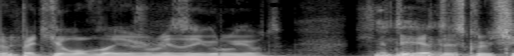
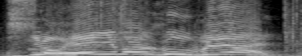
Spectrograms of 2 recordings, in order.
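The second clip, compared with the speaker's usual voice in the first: furious shout; 14 semitones higher, slower than usual. Real, not acted. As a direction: yell at your teammate. Yelling at teammate after dying.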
